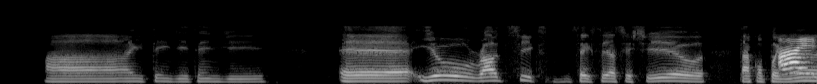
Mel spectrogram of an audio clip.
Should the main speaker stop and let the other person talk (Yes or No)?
Yes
